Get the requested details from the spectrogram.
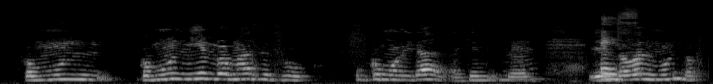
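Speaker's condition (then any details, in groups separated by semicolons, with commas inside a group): Cerebral palsy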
